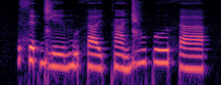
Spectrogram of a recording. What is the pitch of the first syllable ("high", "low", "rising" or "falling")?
high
